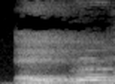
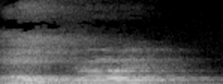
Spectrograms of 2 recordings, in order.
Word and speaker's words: April: April 발음 한번 따라해볼까요? April. 그 April. 네. 발음이 R하고 L하고 연결돼요.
